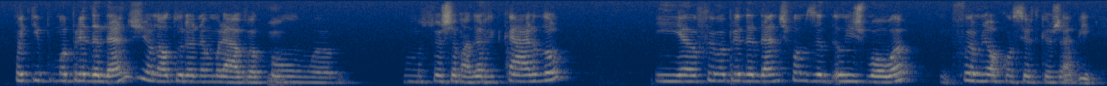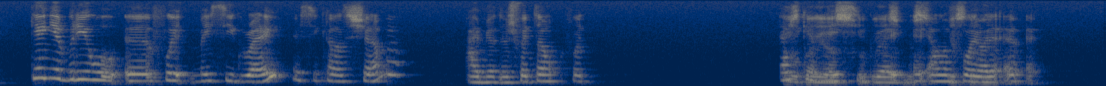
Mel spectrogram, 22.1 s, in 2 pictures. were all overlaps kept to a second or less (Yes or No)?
No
